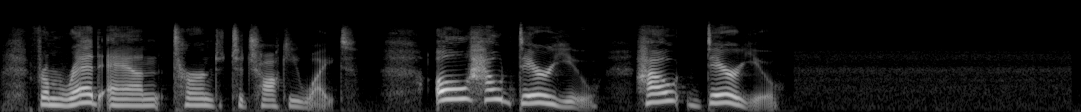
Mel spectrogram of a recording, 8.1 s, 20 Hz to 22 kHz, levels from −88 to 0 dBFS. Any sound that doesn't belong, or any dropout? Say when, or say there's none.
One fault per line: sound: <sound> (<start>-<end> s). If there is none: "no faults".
no faults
